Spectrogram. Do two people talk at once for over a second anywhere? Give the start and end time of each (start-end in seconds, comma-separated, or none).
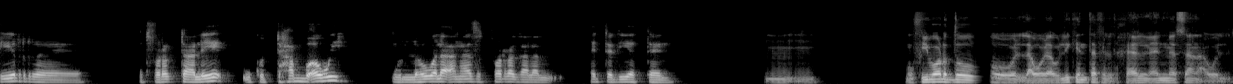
none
